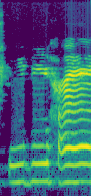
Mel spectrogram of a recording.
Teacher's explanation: حن دو زبر تنوین کو ایک الف میں بدل کر پڑھنا ہے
